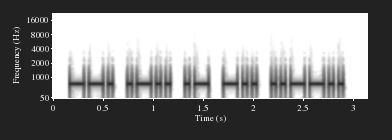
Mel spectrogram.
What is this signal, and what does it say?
Morse code, heard as a keyed tone, about 25 wpm, 700 Hz. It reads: GLAD?
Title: Sentences from Top 800 Words 25wpm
